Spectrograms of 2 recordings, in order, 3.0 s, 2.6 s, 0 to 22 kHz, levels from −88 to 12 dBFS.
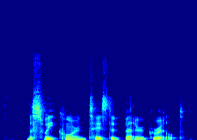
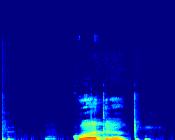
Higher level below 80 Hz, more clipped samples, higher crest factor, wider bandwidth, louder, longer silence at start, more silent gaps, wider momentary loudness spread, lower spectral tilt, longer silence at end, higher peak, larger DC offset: second, -76 dBFS vs -58 dBFS; neither; about the same, 18 dB vs 16 dB; first, 13.5 kHz vs 7 kHz; second, -37 LUFS vs -15 LUFS; first, 0.4 s vs 0.1 s; second, none vs 0.56-0.61 s; second, 8 LU vs 25 LU; second, -5.5 dB/octave vs -9.5 dB/octave; second, 0.25 s vs 0.45 s; second, -18 dBFS vs -2 dBFS; neither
